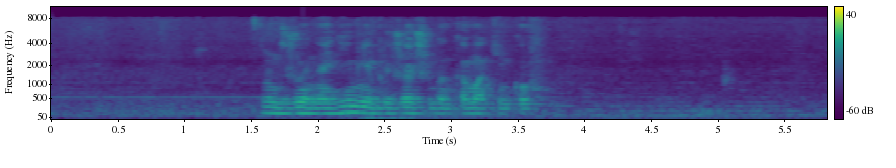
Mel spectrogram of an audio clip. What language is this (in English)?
Russian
